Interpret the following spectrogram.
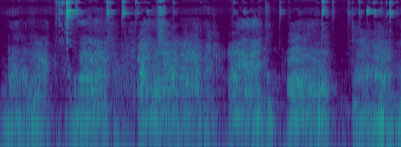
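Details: Two dogs at play give low, raspy growls in surging bursts of about a second each with brief gaps, and faint rustling between them.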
